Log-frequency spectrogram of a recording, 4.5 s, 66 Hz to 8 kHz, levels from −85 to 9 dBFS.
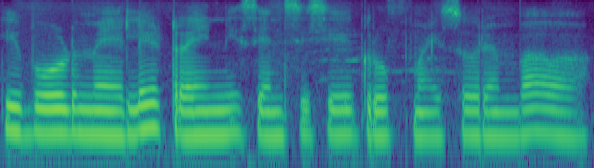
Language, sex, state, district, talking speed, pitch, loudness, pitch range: Kannada, female, Karnataka, Koppal, 105 wpm, 170 Hz, -17 LUFS, 165-180 Hz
